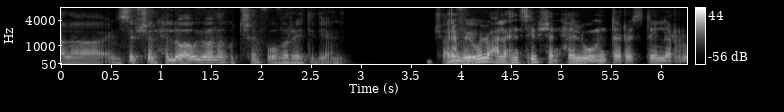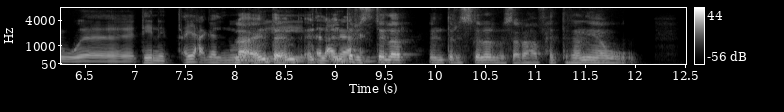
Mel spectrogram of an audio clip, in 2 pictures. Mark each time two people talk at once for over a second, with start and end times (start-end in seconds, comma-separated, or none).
8.0-9.5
